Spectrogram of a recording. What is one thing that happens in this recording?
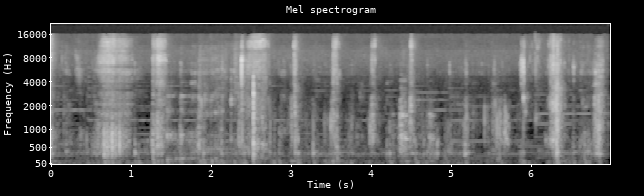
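A woman chews and slurps food wetly, close to the microphone.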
